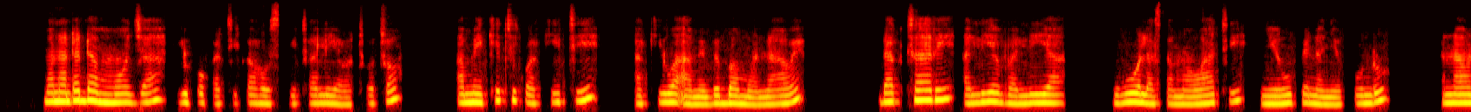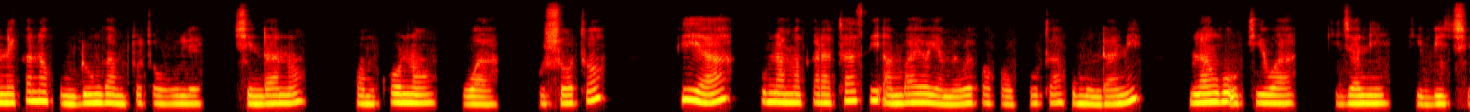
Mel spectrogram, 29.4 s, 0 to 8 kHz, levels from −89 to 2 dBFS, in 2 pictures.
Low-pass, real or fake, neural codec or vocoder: 7.2 kHz; fake; codec, 16 kHz, 8 kbps, FreqCodec, smaller model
